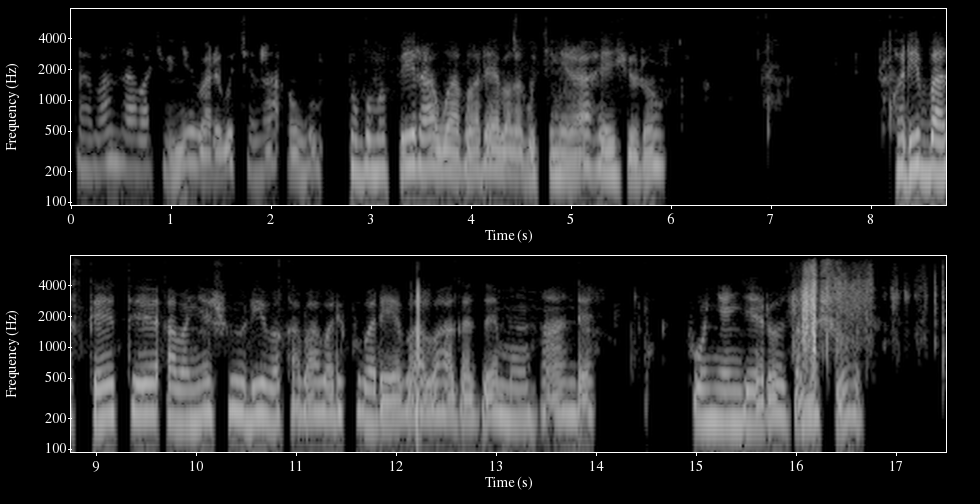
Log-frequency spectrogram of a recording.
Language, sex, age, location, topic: Kinyarwanda, female, 25-35, Musanze, government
